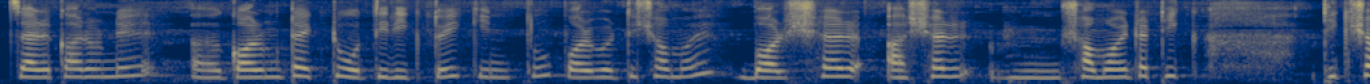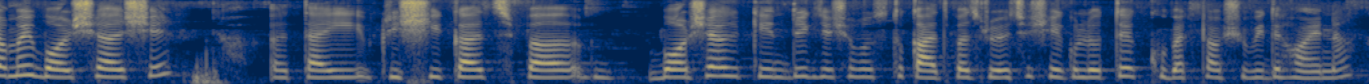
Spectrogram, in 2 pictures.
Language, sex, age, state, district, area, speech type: Bengali, female, 18-30, West Bengal, Jhargram, rural, spontaneous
